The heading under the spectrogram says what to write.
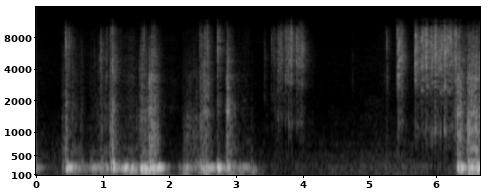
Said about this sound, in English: I may roll 2 extra dice.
